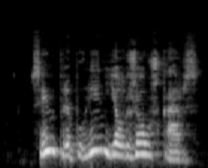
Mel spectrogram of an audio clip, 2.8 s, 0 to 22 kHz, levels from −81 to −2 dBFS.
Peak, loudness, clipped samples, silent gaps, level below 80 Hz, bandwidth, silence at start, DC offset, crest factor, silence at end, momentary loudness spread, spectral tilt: -6 dBFS; -21 LUFS; under 0.1%; none; -66 dBFS; 8.6 kHz; 0.45 s; under 0.1%; 14 dB; 0.15 s; 11 LU; -5.5 dB/octave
